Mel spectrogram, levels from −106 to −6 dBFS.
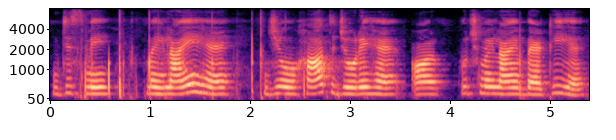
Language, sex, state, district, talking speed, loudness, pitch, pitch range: Hindi, female, Uttar Pradesh, Budaun, 135 wpm, -19 LUFS, 215 Hz, 205-225 Hz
